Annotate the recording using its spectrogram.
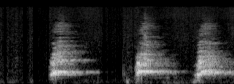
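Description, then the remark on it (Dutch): Three loud, sharp dog barks, spaced about a second apart, each a short bright yelp with a quick onset; no voices, just a brief quiet gap between barks. “Kijk, daar hebben we een hond.”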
